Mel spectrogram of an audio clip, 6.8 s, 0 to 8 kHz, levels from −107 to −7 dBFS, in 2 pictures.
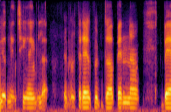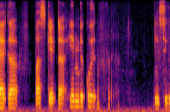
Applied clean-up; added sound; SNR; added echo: neural diffusion model UNIVERSE++.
